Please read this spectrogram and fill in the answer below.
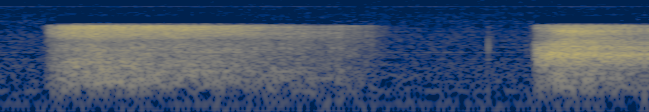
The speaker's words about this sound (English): Simply because of that breath we just took. Let's take another breath right there.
